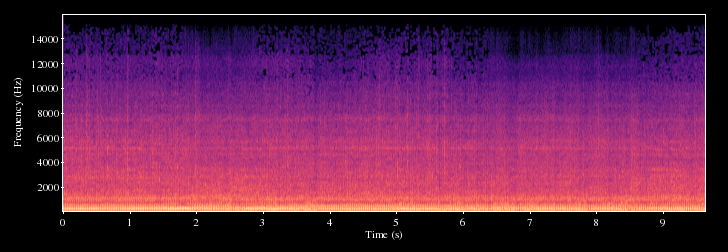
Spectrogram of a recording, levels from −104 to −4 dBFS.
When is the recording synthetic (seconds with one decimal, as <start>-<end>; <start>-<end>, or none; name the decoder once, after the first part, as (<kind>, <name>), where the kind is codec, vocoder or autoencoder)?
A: 1.8-2.9 (autoencoder, DAC-VAE); 6.4-8.6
